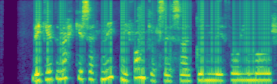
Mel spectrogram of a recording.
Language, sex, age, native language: Icelandic, male, 13, Icelandic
